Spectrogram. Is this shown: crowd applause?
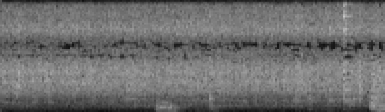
no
